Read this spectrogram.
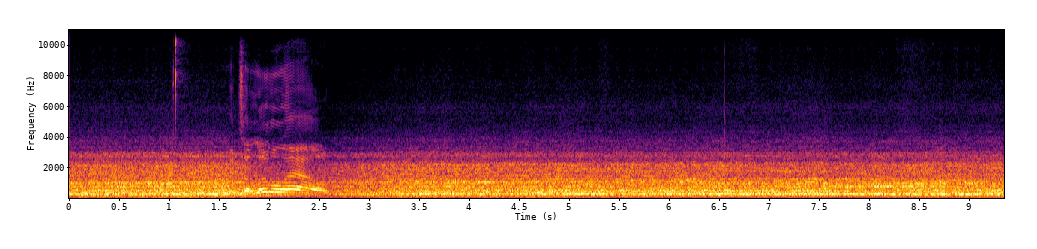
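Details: Whirlpool Cabrio washer during spin with an extremely loud, steady train-like roar; bad tub bearings, heard before installing a new bearing/seal kit. The shaft was badly corroded.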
